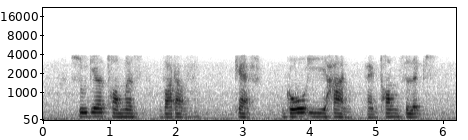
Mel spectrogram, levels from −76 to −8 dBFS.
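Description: Throughout, the speech carries GSM full-rate codec damage: pulse-driven excitation gives a buzzy, gravelly roughness, unlike plain telephone band-limiting, which just cuts everything above 4 kHz.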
